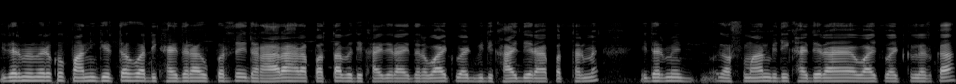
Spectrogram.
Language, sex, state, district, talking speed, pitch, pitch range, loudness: Hindi, male, Chhattisgarh, Balrampur, 265 wpm, 155 Hz, 150-160 Hz, -29 LUFS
